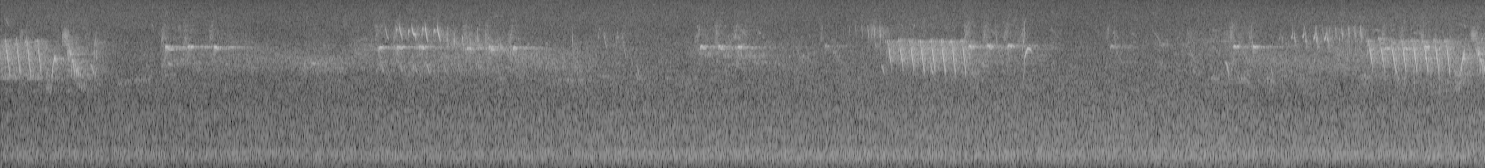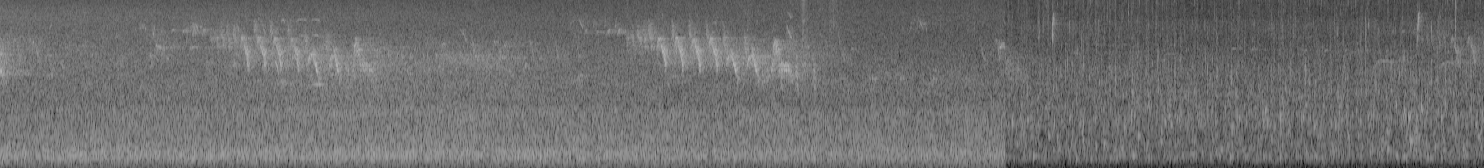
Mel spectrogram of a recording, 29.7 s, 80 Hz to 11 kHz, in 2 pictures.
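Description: A songbird singing short, rapid trills again and again, one every two to four seconds, with a few brief single-pitch notes between them, over a steady outdoor hiss. About 25 s in the low rumble of the background drops away and the singing stops.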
